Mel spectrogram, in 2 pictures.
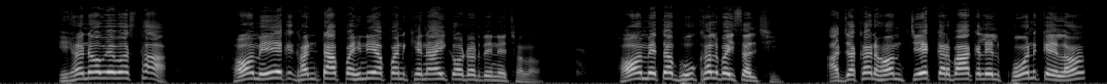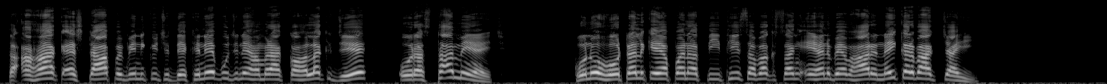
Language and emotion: Maithili, angry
